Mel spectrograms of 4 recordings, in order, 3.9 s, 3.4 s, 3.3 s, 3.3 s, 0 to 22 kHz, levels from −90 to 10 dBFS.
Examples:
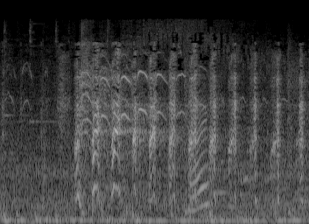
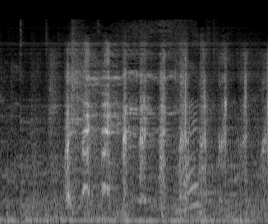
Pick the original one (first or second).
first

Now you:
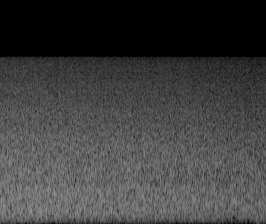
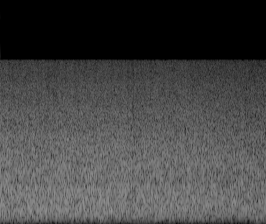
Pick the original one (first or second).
second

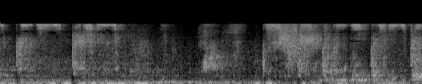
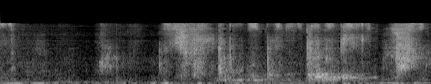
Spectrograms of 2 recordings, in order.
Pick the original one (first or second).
first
